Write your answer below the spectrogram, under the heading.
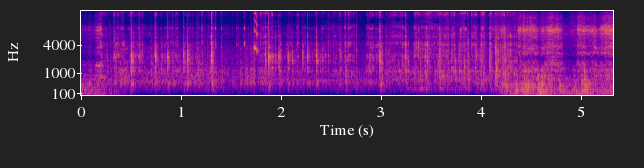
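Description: An AR-15 keymod free-float handguard being screwed by hand onto the barrel nut: a run of quick, light metal clicks and rattles, with a brief scrape falling in pitch about two seconds in.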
